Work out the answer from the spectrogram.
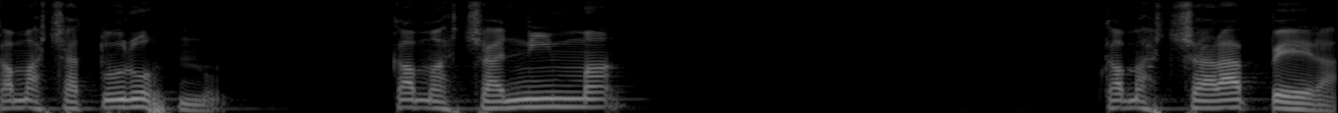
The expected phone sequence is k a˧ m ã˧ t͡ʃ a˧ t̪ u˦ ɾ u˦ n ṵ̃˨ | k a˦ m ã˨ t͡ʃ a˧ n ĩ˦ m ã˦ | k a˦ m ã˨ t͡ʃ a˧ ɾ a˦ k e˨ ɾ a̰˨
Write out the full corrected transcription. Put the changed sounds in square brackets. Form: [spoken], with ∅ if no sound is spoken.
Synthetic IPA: k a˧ m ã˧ t͡ʃ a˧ t̪ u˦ ɾ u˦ n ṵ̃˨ | k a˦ m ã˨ t͡ʃ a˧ n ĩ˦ m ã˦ | k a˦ m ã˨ t͡ʃ a˧ ɾ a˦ [p] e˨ ɾ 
